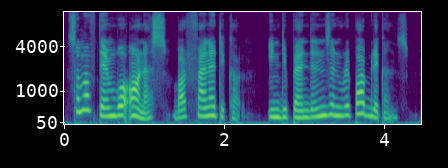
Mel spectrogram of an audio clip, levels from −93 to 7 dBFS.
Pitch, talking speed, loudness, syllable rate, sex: 250 Hz, 135 wpm, -17 LUFS, 5.5 syllables/s, female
